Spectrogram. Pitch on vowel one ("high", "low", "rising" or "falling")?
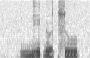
high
